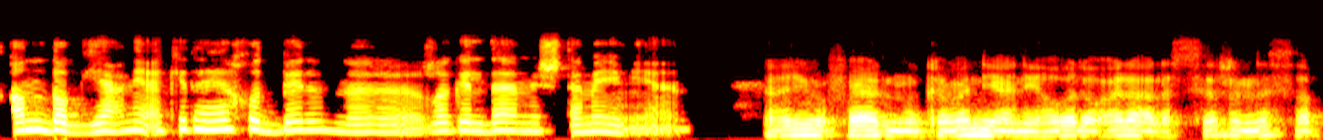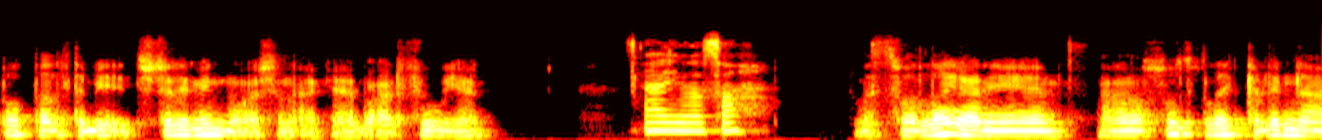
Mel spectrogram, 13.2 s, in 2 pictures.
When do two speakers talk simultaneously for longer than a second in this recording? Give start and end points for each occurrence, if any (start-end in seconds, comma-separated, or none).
none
